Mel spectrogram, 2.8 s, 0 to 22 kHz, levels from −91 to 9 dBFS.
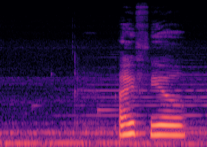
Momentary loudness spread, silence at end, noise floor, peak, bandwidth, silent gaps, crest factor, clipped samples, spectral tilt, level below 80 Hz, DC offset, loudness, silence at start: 22 LU; 0 s; -36 dBFS; -4 dBFS; 12 kHz; none; 16 dB; under 0.1%; -7 dB/octave; -40 dBFS; under 0.1%; -17 LUFS; 0.05 s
